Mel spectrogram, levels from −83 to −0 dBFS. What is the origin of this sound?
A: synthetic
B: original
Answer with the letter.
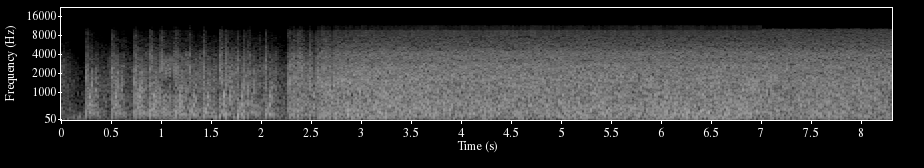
B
